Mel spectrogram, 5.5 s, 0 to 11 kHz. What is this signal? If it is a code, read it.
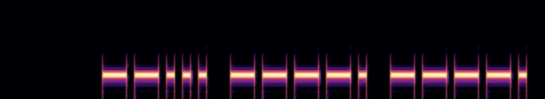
Morse code, heard as a keyed tone, about 15 wpm, 700 Hz. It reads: 799
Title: Numbers - 3-Digit 15wpm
